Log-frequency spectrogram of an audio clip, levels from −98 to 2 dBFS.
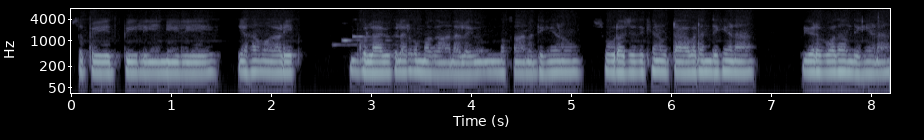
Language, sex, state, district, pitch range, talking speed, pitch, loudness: Garhwali, male, Uttarakhand, Tehri Garhwal, 130-135 Hz, 125 wpm, 135 Hz, -41 LUFS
